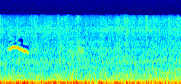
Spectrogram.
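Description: Steady low rumble of engine and road noise inside the cab of a large vehicle moving at highway speed. A brief high chirp comes about a quarter second in.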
